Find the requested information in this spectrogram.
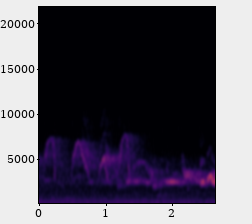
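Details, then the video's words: A robin chirps: a quick series of high, looping arched notes, each rising then dropping, followed by a thin sustained whistle and a few sharp chips at the end. "Robin Birds Chirping"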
